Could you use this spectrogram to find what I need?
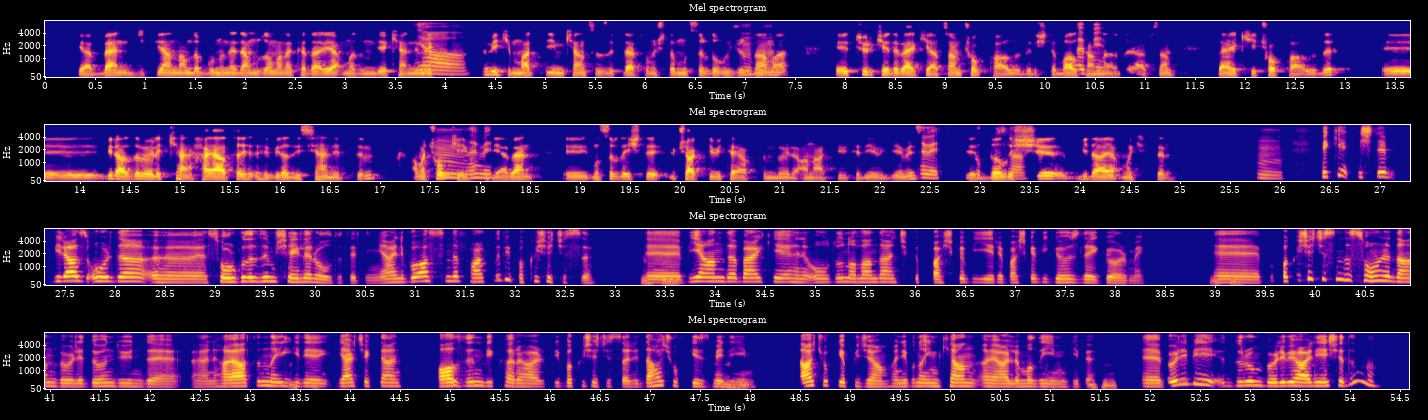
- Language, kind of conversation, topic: Turkish, podcast, Bana unutamadığın bir deneyimini anlatır mısın?
- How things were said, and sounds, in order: other background noise; chuckle; tapping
